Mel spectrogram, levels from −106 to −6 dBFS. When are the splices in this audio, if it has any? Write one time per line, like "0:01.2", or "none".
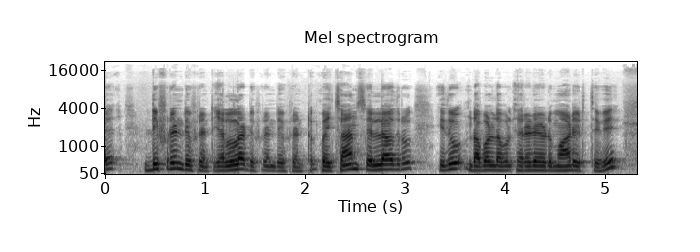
none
